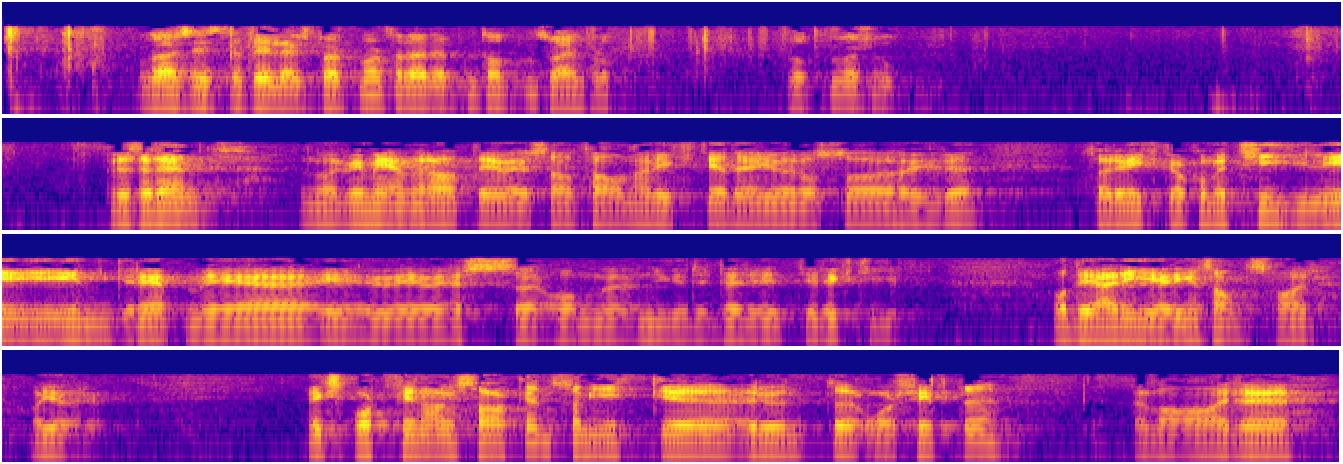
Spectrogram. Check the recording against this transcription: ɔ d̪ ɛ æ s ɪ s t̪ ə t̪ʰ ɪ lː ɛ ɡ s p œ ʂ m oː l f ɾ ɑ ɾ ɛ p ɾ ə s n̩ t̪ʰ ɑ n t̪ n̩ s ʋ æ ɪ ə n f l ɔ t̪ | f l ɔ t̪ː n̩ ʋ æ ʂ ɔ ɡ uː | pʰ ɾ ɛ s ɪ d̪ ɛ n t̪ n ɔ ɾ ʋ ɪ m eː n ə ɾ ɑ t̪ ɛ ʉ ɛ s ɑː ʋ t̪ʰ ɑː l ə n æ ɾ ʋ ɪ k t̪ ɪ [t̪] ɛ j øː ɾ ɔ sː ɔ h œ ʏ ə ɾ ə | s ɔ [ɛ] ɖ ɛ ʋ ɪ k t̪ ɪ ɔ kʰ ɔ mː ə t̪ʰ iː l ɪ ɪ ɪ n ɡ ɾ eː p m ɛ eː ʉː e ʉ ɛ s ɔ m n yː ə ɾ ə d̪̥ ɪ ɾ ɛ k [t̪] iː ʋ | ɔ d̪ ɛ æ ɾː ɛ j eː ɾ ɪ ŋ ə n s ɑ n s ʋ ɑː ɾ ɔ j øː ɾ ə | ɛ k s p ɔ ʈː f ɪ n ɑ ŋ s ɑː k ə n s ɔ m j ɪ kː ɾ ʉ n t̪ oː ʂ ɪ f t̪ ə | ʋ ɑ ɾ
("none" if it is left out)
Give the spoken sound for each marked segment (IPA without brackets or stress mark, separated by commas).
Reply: d̪, æ, t̪ʰ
